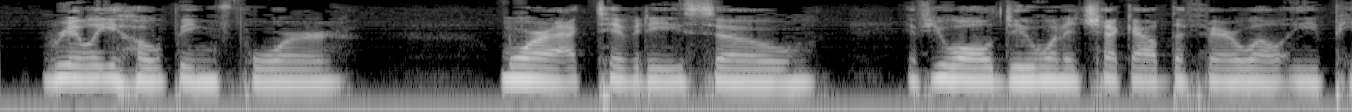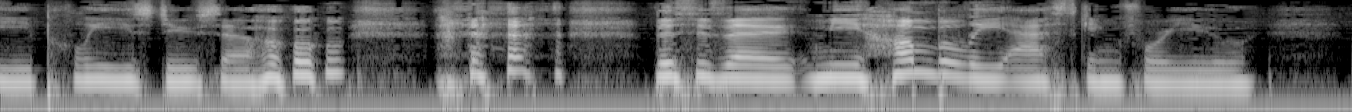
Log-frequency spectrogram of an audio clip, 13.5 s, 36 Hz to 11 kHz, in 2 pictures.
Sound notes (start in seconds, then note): 8.9 laughs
